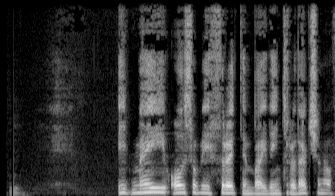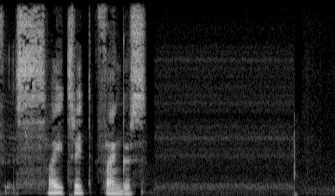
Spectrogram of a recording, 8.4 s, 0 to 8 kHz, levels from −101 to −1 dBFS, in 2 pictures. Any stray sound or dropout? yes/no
no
